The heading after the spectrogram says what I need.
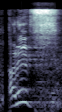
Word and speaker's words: আলিফ: জি তাহলে আমরা কি তাড়াতাড়ি উচ্চারণ করবো না মাদ্র সহ উচ্চারণ করবো তাড়াতাড়ি আলিফ আলিফ আলিফ আলিফ জোরে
